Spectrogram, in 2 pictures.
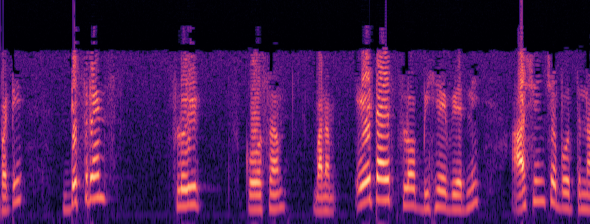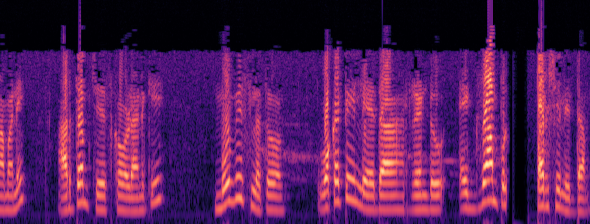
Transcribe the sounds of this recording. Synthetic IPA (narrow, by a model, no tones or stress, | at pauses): bɐʈːi | ɖipʰɐɾe̞ns | pʰluiʈ̚ | kɔːsɐmː | ɐnɐm | eːʈɐjplo̞ːbiɦeːʋijɐɾni | a̰ːʃɐiɲt͡ʃɐbo̞ːt̪unːaːmɐni | ɐɾt̪ʰɐmt͡ʃeːsu̥kɔːʋɐɽaːniki | muːʋiːslɐt̪o̞ː | ɔkɐʈilɛːd̪aːɾe̞ɳɖuekɡd͡ʒaːmpu | pɐɾiʃɐlid̪ːaːm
